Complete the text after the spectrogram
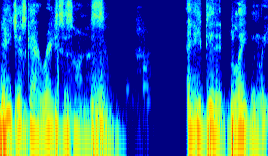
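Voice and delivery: low, soft whisper. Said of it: "Why am I whispering?".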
